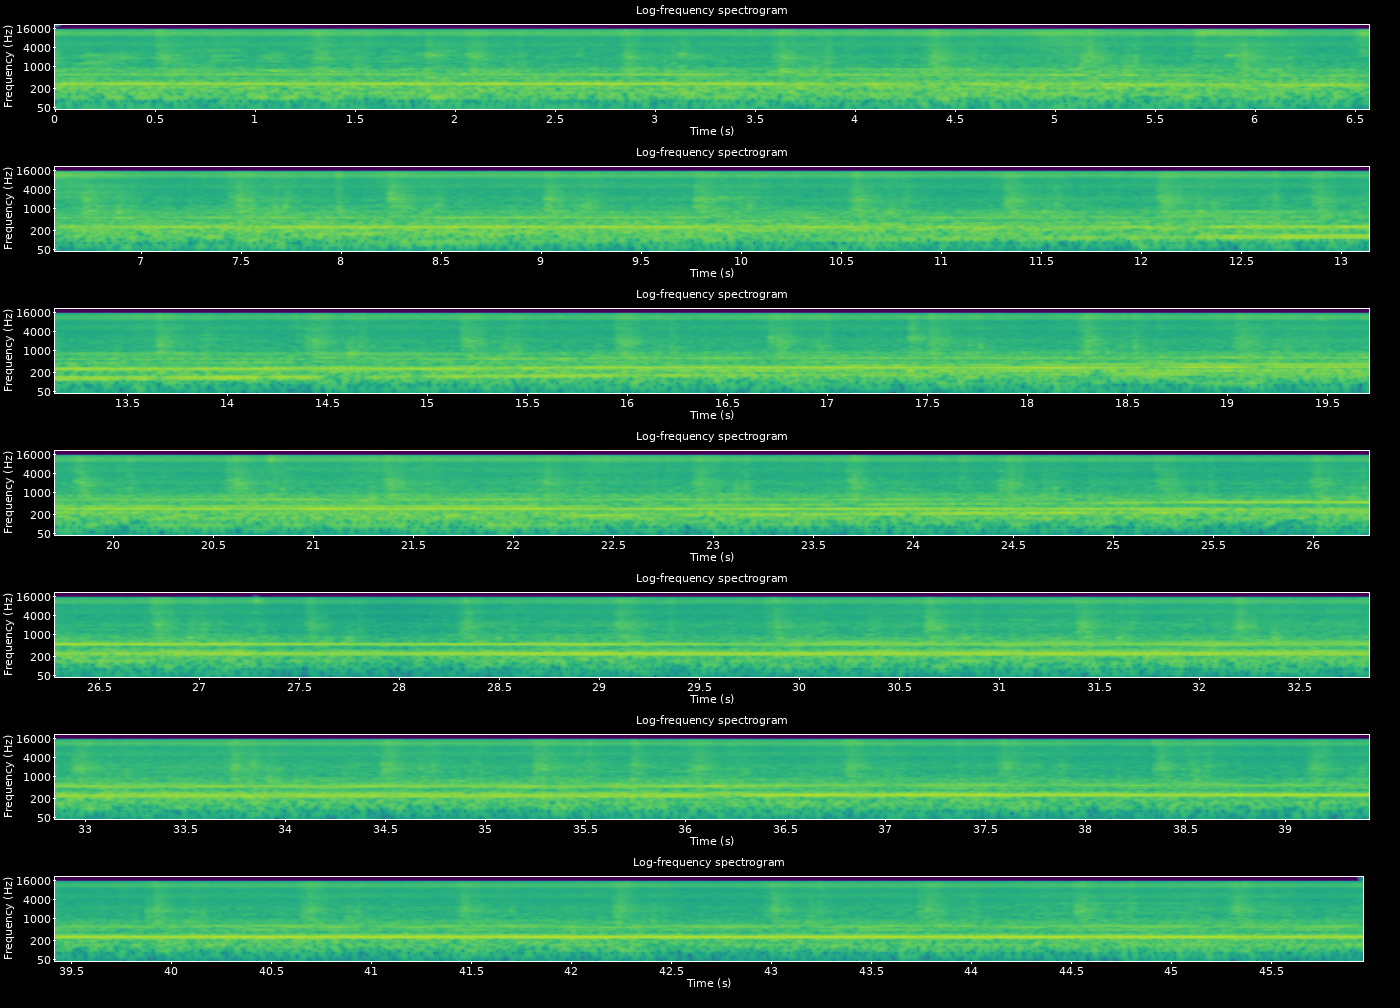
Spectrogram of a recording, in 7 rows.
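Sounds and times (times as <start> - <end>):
machine hum with held tones: 0.0 - 45.9.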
